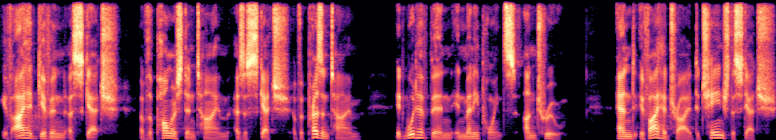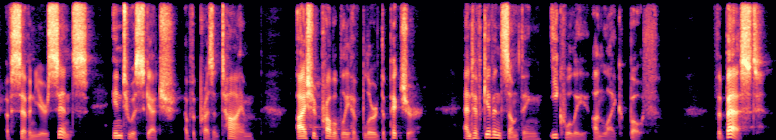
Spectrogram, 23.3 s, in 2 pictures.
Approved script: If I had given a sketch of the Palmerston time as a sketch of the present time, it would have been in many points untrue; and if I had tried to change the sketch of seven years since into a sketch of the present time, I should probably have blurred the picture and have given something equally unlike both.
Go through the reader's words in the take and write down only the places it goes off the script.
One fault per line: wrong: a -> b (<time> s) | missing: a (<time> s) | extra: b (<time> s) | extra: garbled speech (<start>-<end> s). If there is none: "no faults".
extra: The best (22.4 s)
